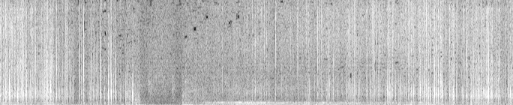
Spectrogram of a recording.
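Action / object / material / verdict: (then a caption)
scrape / foam microphone windscreen scraped by metal fork tines / foam / none. Metal fork tines scratch along the sides and top of a black porous foam microphone windscreen, producing a dense, crackling, rustly scrape weighted toward the low end. The scratching dips briefly to near quiet around the two-second mark, then resumes as a steady, muffled grinding with a faint low tonal layer under the crackle.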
